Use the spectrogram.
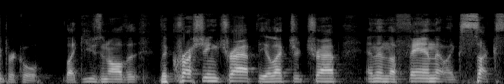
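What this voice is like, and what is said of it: Usual voice. Nothing is said of it.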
